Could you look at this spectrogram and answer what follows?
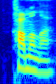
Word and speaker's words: Kamala: It's comma, like a comma. A comma? Yeah, comma la. Kamala, that's her name. So there's a comma in it? There's not a comma in it, that's just how you pronounce it.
